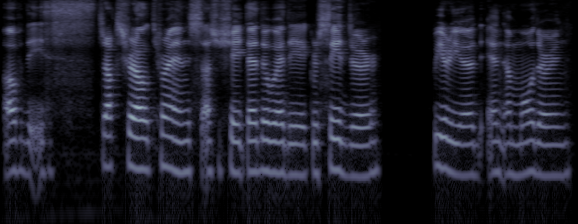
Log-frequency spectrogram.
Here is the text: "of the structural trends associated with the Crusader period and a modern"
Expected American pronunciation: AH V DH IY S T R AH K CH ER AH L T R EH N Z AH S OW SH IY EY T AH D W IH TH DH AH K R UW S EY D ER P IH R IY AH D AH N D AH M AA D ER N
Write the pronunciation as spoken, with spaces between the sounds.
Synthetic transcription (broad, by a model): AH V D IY S T R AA K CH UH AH L T R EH N S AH S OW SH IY EY T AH D W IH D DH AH K R UW S EY D ER P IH R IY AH D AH N AH M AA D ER N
